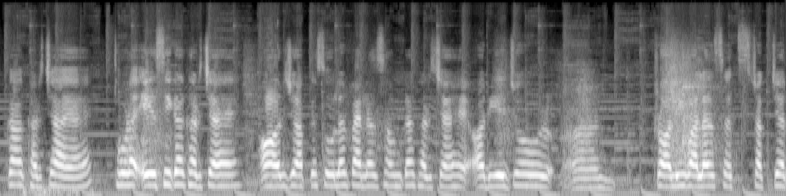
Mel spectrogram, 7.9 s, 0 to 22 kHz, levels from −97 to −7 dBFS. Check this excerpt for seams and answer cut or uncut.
uncut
